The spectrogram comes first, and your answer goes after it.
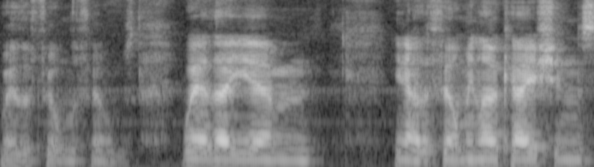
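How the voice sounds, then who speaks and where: A man with a Birmingham accent, fairly low in pitch, at a moderate pace. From England, Birmingham. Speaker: gaming streamer. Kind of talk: live stream commentary and chat. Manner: halting, many fillers and repetitions.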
